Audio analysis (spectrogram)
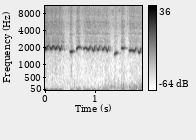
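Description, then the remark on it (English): A person whistles a bright, wavering melody, the tone sliding between a few nearby pitches in short connected phrases with brief breaths between them, over faint low background rumble. “I can whistle like a Disney princess.”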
